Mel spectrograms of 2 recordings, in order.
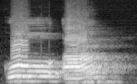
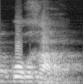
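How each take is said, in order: First: "Koach" drawn out slowly, a before the raspy ch; correct furtive patah. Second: "Kocha" with the guttural ch before the final a; wrong pronunciation. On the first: Teacher corrects the misreading, correct "Koach" with a before ch. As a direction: stretch "Koach" and end on the guttural ch. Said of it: "tu dis". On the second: Teacher shows students the misreading, wrong pronunciation "Kocha". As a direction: say "Kocha", ending on an open a. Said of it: "Tu ne dis pas". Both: Shown as a demonstration.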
